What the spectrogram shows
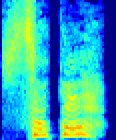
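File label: Voice attack Japanese; saki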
